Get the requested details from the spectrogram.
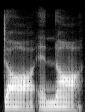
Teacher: distinctive retroflex sounds like da and na found in Indo-Aryan languages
